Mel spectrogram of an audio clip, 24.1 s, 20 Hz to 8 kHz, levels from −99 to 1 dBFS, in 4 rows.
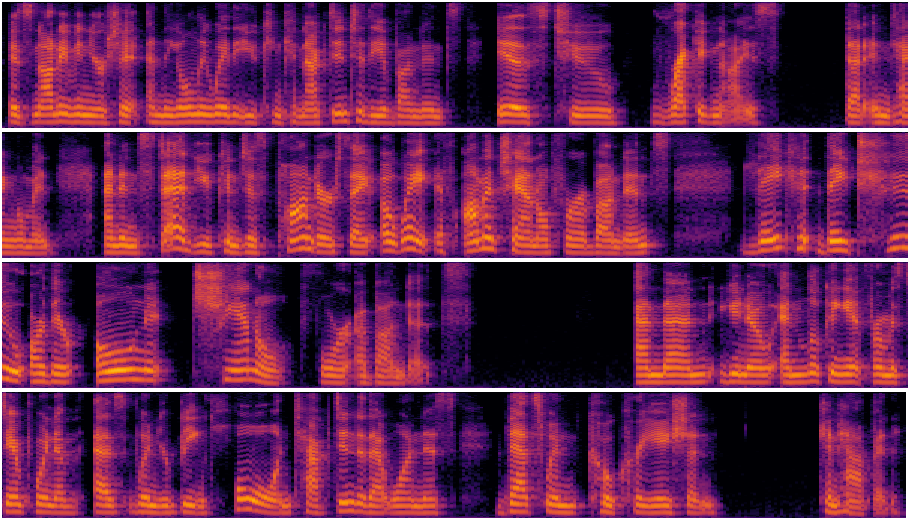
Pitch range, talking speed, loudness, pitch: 155-175 Hz, 180 wpm, -27 LUFS, 165 Hz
